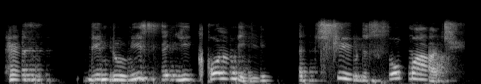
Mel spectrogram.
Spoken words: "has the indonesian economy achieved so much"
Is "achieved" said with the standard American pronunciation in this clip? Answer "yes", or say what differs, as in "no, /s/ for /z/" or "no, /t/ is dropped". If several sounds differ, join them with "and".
yes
